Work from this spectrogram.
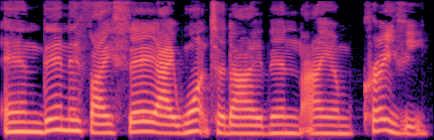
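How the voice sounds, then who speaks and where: A woman's voice: on the low side, steady tone, slow pace, darkish tone, smooth. A teenage girl performing her own spoken word piece, intense, pleading and confessional. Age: teens. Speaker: student performer.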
